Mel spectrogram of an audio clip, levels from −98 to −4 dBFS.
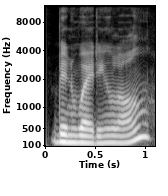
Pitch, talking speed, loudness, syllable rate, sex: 185 Hz, 165 wpm, -14 LUFS, 4.0 syllables/s, female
